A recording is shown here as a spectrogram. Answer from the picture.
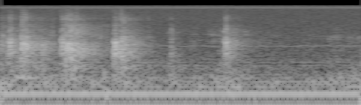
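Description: Steady low electrical hum from a microphone sound system, with a few faint short ticks or rustles in the first second and a half.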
